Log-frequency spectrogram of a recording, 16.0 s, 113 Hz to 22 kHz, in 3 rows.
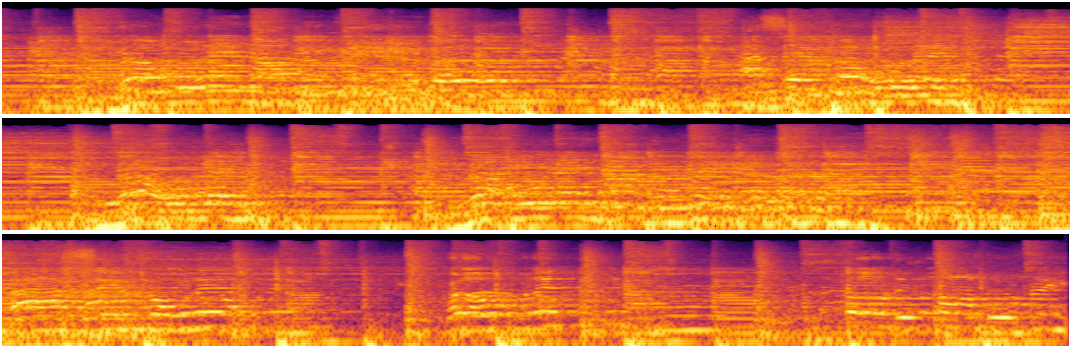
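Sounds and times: bass guitar: 0.0s - 16.0s
drums: 0.0s - 16.0s
electric guitar: 0.0s - 16.0s
person singing: 0.4s - 16.0s.

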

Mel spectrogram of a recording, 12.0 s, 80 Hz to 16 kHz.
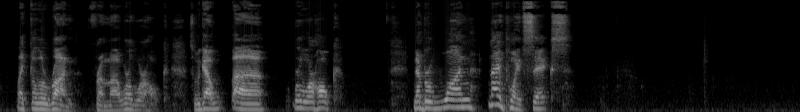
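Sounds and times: man speaking: 0.2s - 5.2s, 6.2s - 8.7s.

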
